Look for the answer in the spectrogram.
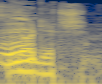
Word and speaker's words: Djordjic: Men så är det också lite oväntade gäster, som till exempel Bojan Djordjic. Är det så det uttalas? – Djordjic.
